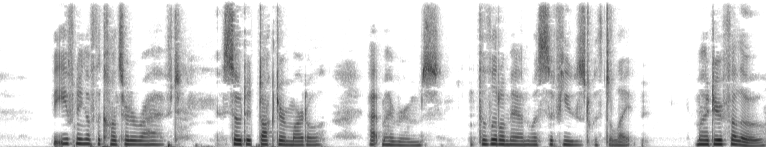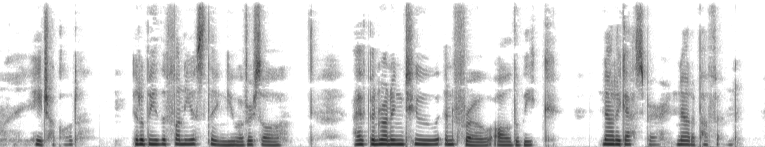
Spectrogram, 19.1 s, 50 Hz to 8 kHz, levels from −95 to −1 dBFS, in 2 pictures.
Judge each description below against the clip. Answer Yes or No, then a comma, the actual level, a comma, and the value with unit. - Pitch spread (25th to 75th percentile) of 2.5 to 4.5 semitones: Yes, average, 2.8 semitones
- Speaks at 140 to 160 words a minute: Yes, average, 150 wpm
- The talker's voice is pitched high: Yes, high, 210 Hz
